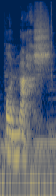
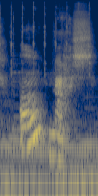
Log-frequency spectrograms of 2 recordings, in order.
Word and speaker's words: on marche: On marche. On marche. Pas de liaison, bien sûr que no.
